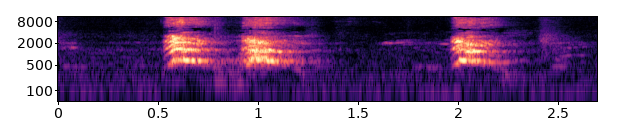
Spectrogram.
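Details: Bo the dog barking at his toy box: three sharp, mid-pitched barks, the first two close together and a third after a pause, over low indoor hum.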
